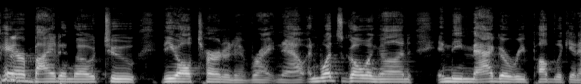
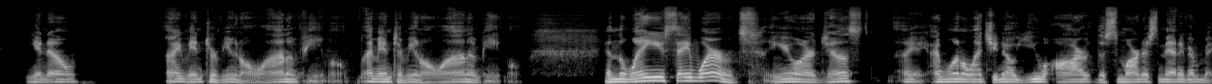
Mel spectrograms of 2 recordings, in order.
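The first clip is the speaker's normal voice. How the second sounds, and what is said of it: Imitates another person's voice. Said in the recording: “Mark Levin, who talks like that. My Mark Levin impression.”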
